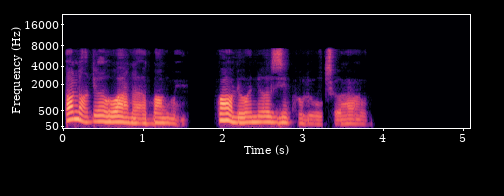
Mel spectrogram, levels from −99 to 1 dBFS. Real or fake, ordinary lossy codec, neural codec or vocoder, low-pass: fake; AAC, 48 kbps; codec, 16 kHz in and 24 kHz out, 0.6 kbps, FireRedTTS-2 codec; 7.2 kHz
